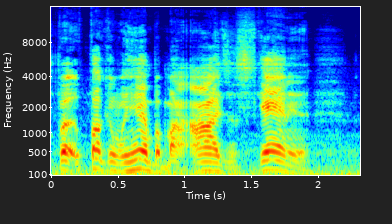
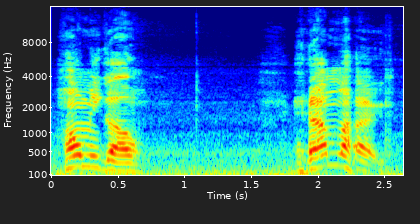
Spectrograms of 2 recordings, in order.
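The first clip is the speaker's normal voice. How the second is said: ordinary talk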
